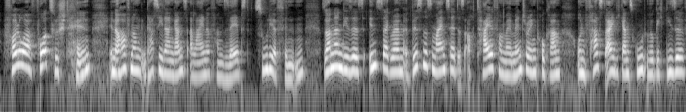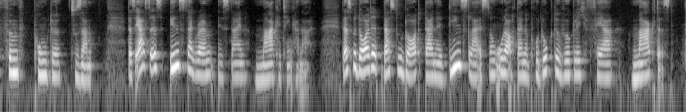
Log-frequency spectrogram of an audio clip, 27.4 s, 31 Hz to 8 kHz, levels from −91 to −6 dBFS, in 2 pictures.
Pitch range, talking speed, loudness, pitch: 190-250 Hz, 125 wpm, -19 LUFS, 215 Hz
